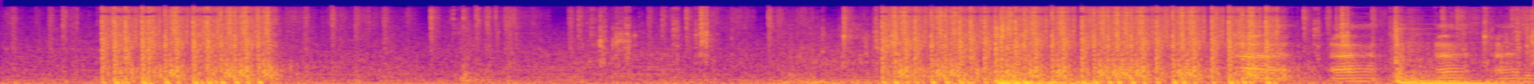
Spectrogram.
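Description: Rapid bursts of automatic gunfire from a video game fight, loud rattling volleys separated by short gaps, with heavier clusters near the end.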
